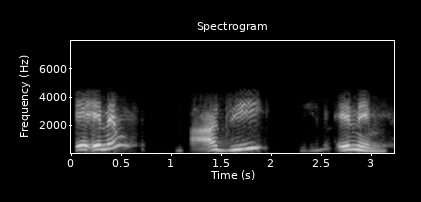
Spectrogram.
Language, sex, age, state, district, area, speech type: Bengali, female, 18-30, West Bengal, Jalpaiguri, rural, conversation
